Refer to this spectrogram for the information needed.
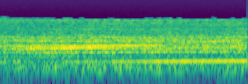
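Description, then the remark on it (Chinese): A Changan car's engine revs hard at high rpm during a test drive. It is a steady, loud, droning roar with a sustained tonal whine that holds through the whole stretch without pause; no one speaks. “和之前试驾过的一些长安车型一样，这台发动机在高转速情况下也保持了一个比较好的稳定性。”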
